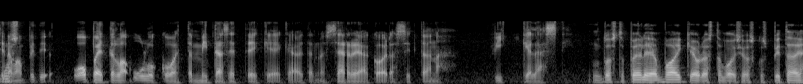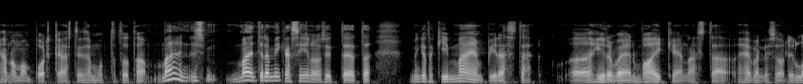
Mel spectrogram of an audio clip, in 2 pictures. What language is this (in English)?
Finnish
